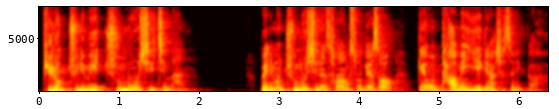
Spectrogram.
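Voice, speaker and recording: A middle-aged pastor preaching a sermon in an earnest way, often putting questions to the congregation. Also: male voice, very high-pitched, normal speed, a bit bright.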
